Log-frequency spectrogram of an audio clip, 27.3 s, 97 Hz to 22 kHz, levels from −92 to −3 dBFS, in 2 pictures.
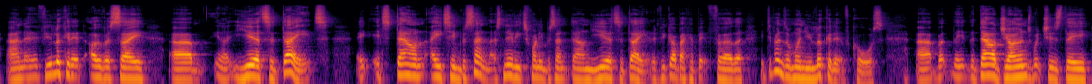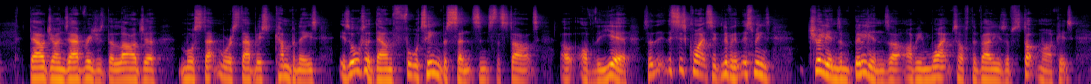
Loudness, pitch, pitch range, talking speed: -29 LUFS, 145 Hz, 130-160 Hz, 215 wpm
